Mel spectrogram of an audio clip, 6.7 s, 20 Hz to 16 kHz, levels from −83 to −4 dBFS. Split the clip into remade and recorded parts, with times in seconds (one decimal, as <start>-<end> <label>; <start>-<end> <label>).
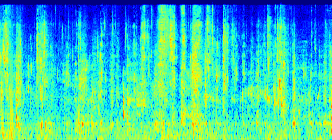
0.0-4.5 recorded; 4.5-5.3 remade; 5.3-6.7 recorded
